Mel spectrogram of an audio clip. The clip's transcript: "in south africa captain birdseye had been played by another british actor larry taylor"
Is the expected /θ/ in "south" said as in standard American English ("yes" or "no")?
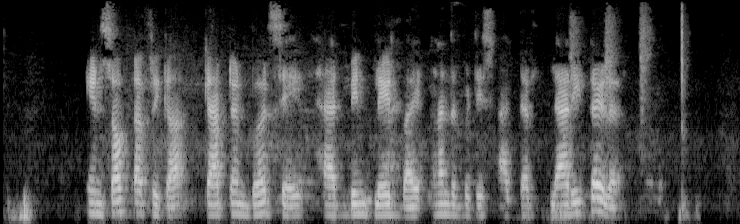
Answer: no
